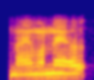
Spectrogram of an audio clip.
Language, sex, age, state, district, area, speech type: Assamese, male, 18-30, Assam, Darrang, rural, conversation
